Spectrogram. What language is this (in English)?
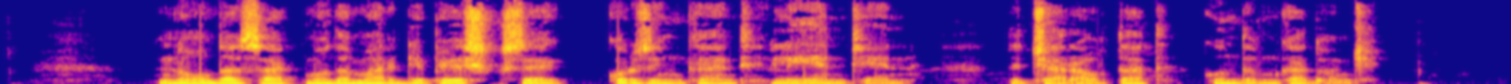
Erzya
